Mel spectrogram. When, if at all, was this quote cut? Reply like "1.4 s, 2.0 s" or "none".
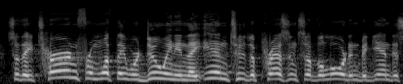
2.0 s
